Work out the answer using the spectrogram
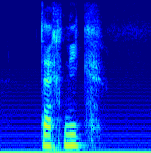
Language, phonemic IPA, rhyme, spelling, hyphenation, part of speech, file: Dutch, /tɛxˈnik/, -ik, techniek, tech‧niek, noun, Nl-techniek.ogg
- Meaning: 1. technique, technical skill 2. technics 3. technology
